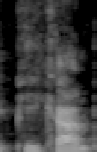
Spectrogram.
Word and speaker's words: pecan: Pecan or pecan? How do you say it? – Well, I say pecan pie. Pecan. So it's pecan.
